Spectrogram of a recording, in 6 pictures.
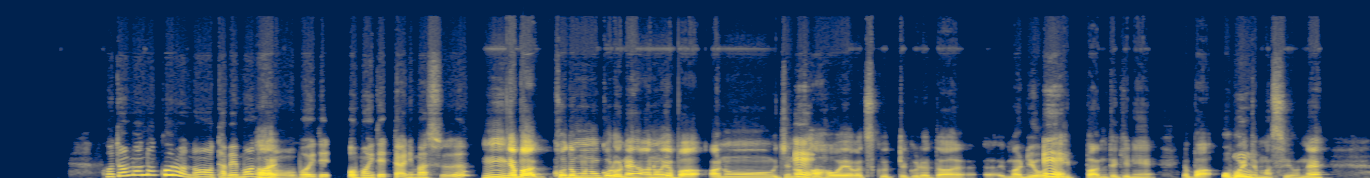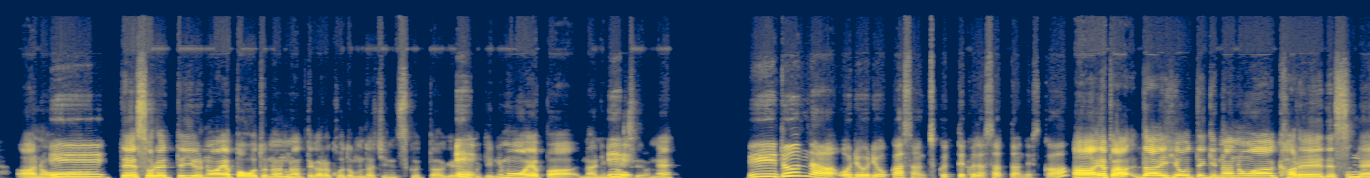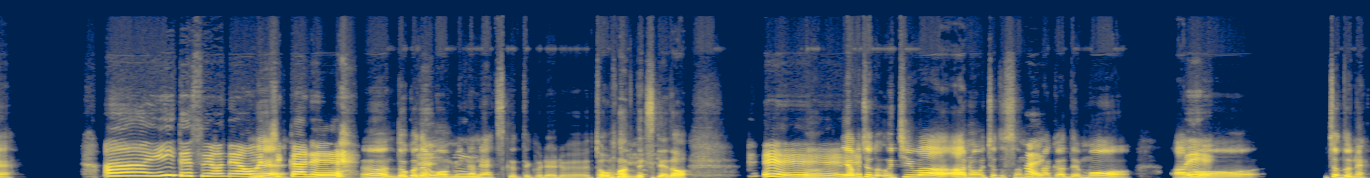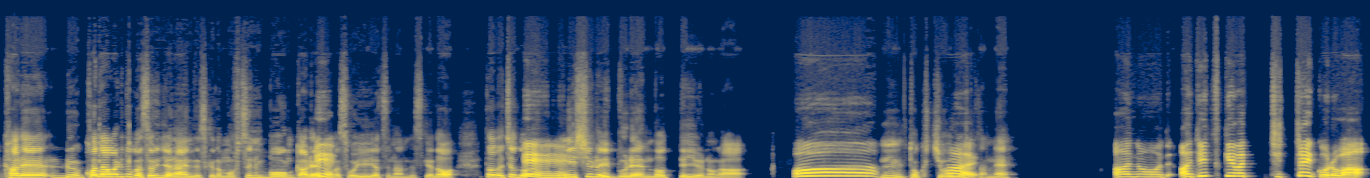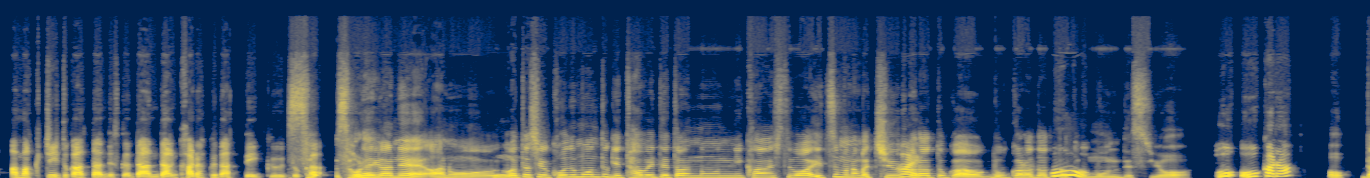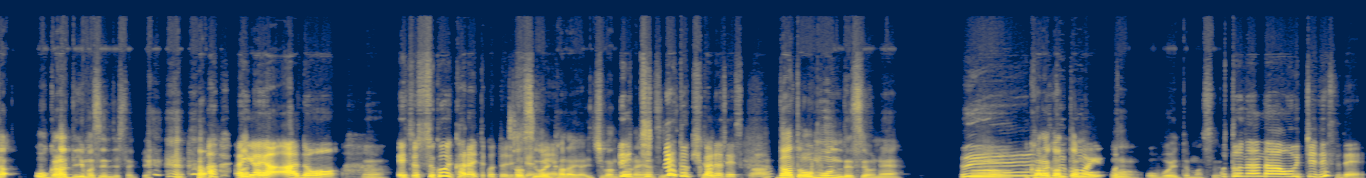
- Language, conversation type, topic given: Japanese, podcast, 子どもの頃、いちばん印象に残っている食べ物の思い出は何ですか？
- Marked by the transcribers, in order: other noise; laugh; laughing while speaking: "思うんですけど"; laugh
